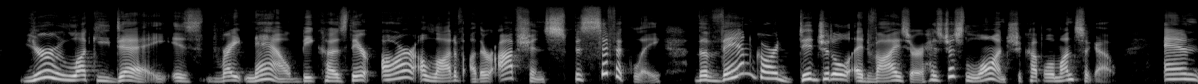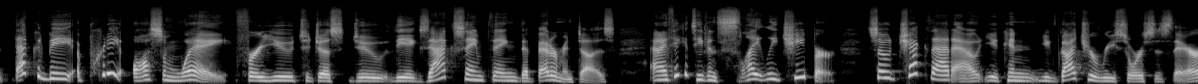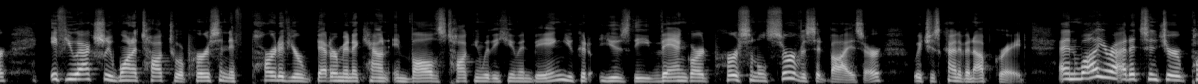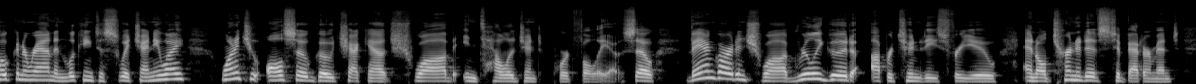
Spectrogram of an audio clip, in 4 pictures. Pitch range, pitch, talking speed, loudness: 155-225 Hz, 180 Hz, 170 wpm, -20 LUFS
